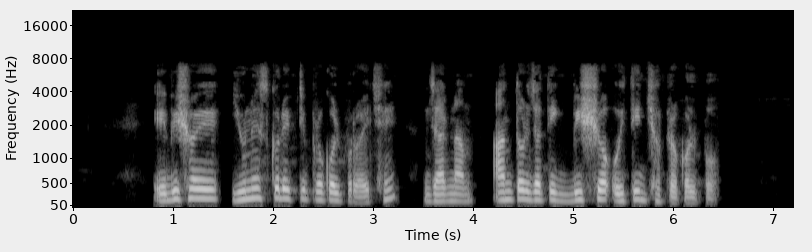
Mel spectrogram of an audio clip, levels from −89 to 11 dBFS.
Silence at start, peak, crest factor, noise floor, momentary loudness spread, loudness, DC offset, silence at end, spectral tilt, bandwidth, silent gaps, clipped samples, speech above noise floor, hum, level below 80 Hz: 0.8 s; -2 dBFS; 18 dB; -85 dBFS; 10 LU; -19 LUFS; under 0.1%; 0.75 s; -6.5 dB/octave; 7.4 kHz; 3.46-3.51 s; under 0.1%; 67 dB; none; -60 dBFS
